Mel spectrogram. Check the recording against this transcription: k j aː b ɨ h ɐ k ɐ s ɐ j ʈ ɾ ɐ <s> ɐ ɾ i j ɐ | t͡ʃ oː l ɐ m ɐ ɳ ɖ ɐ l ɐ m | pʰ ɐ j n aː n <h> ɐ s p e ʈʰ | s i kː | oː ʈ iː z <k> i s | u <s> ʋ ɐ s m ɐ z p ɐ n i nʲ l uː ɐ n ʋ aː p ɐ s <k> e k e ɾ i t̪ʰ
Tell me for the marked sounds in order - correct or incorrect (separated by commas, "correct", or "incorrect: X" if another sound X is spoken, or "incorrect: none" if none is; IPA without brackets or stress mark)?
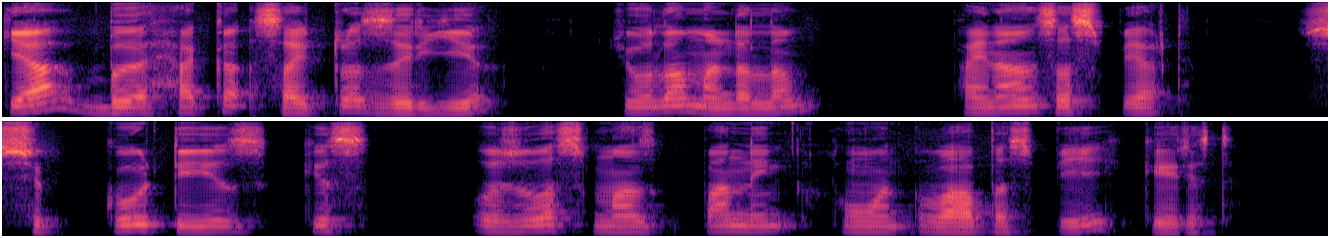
incorrect: z, incorrect: s, correct, incorrect: z, incorrect: p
